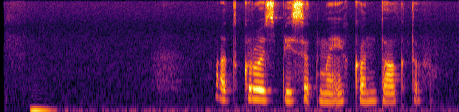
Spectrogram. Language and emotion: Russian, sad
